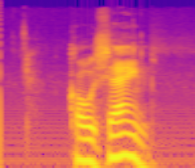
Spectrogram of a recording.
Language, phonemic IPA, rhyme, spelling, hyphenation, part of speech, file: Dutch, /koːˈzɛi̯n/, -ɛi̯n, kozijn, ko‧zijn, noun, Nl-kozijn.ogg
- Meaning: 1. window frame or door frame 2. a male cousin 3. a nephew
